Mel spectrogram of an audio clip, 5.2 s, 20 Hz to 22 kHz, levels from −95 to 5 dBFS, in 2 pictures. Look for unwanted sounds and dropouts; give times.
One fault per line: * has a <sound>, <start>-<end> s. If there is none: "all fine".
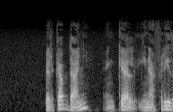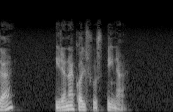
all fine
